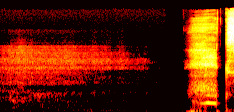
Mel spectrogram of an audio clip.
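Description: A long, steady breath drawn in through the nose during a guided breathing exercise, soft and airy, then a brief silence before a louder rush of breath.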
